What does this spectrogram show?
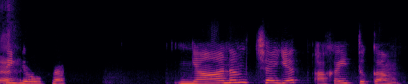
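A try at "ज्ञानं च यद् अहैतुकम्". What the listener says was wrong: யத் வரக்கூடாது, ஏன்னா ஞானம் சயத் கொஞ்சம் த த அப்படிதான் வரணும். யத்னு வரக்கூடாது. ஞானம் சயத்.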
